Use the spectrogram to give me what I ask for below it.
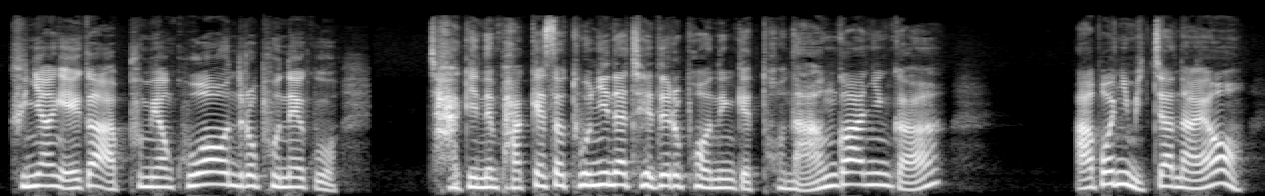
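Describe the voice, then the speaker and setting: A woman's voice: medium pitch, moderate pace, fairly bright tone, dry recording, studio quality, lightly acted. A woman voicing an arrogant, selfish young sister-in-law who talks with scorn and whining complaint. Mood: scornful whining.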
